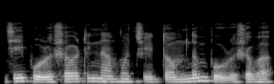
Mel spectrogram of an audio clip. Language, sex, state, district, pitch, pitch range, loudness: Bengali, male, West Bengal, North 24 Parganas, 125 Hz, 115-135 Hz, -18 LUFS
